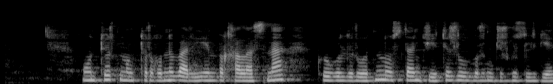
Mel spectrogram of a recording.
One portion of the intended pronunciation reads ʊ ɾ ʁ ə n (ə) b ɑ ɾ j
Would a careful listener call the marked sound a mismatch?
no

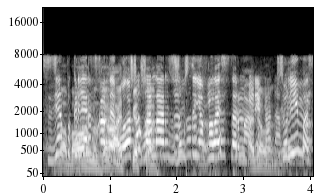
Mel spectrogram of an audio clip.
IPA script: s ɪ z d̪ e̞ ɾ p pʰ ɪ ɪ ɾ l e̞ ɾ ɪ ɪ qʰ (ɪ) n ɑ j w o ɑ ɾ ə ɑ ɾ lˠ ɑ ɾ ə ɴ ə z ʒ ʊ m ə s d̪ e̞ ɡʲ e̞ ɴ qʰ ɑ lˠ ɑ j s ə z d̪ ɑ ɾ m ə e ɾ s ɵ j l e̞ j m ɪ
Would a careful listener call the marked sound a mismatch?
no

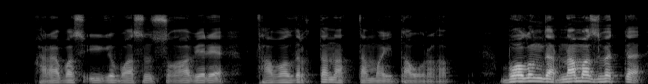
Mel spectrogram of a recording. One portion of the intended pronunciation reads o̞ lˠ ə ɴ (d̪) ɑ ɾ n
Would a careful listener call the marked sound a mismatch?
no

